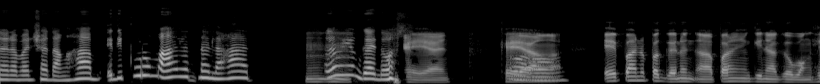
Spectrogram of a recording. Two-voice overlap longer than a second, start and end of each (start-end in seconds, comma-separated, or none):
none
